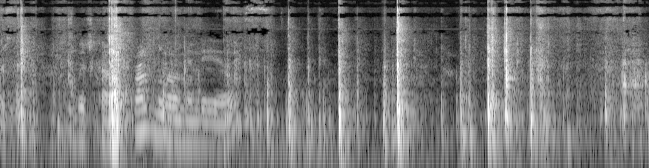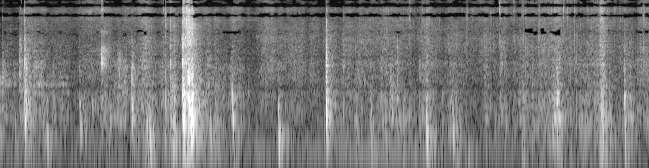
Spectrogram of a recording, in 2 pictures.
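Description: Cardboard rustles and scrapes as a box is opened.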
